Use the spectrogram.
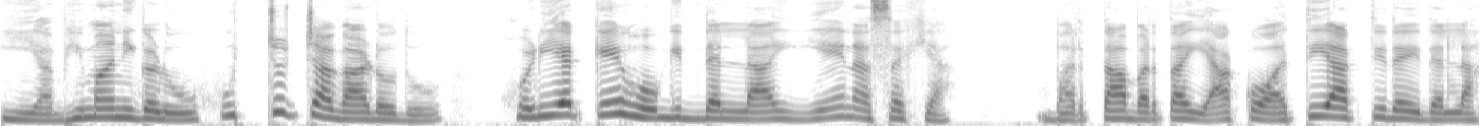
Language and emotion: Kannada, disgusted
